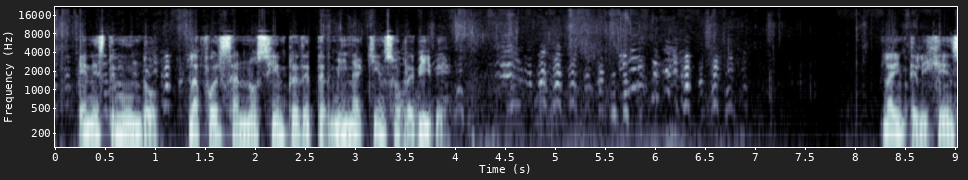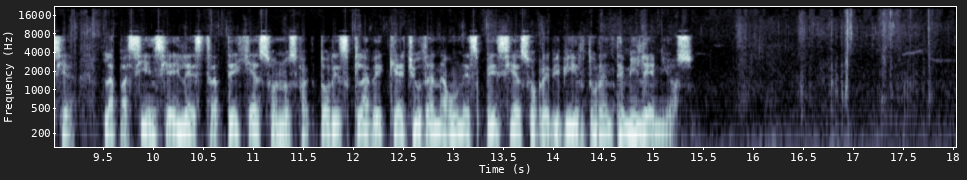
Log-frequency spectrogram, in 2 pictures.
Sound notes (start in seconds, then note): 4.5 laughs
